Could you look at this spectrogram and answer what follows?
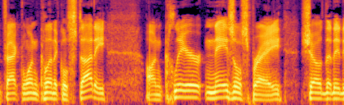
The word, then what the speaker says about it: Xlear: Crack out the Clear Nasal Spray. Clear is spelled X-L-E-A-R because the X stands for that one of the magic ingredients in there, the main one, xylitol.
